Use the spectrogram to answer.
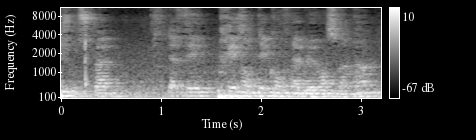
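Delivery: usual speaking voice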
